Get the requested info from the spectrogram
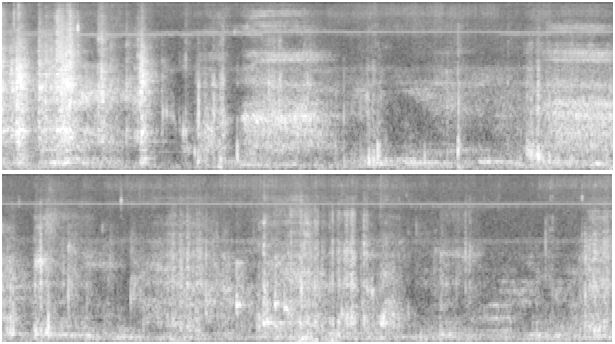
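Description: Faint close-up chewing and breathing, with scattered small mouth clicks and a couple of soft breaths.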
